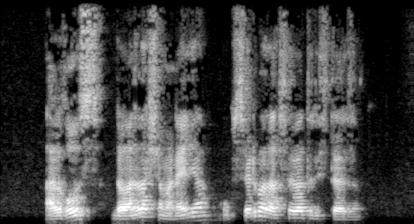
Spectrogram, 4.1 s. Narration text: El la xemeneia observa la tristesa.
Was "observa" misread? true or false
false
